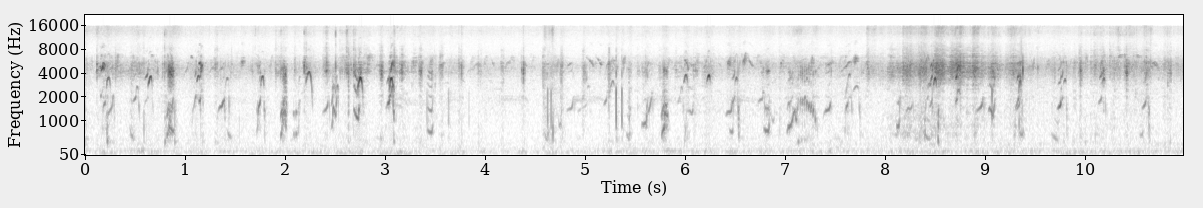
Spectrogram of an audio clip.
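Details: Several grey francolin chicks at play on warm ground, a dense run of brief rising and falling chirps, many in quick succession, with a continuous high-pitched hiss and a faint low hum underneath.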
